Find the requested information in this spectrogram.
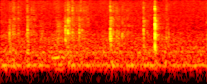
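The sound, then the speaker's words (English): Typing on a computer keyboard: a steady run of many quick key clicks, with one sharper keystroke near the end, over a constant low hum. “Okay, let's see if I can type.”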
